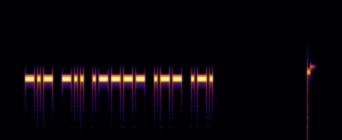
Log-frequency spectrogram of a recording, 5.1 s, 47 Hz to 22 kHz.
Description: Morse code, heard as a keyed tone, about 26 wpm, 700 Hz. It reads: KD1WR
